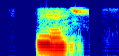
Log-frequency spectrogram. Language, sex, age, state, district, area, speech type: Manipuri, female, 45-60, Manipur, Kangpokpi, urban, conversation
